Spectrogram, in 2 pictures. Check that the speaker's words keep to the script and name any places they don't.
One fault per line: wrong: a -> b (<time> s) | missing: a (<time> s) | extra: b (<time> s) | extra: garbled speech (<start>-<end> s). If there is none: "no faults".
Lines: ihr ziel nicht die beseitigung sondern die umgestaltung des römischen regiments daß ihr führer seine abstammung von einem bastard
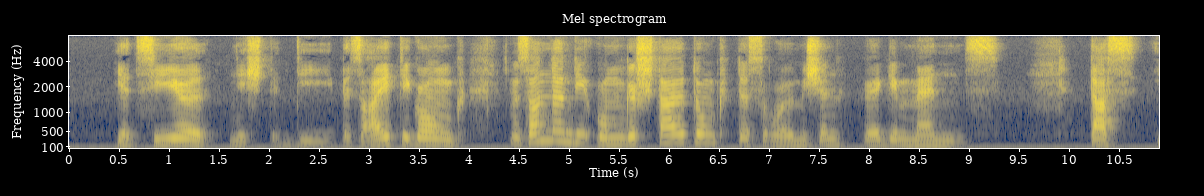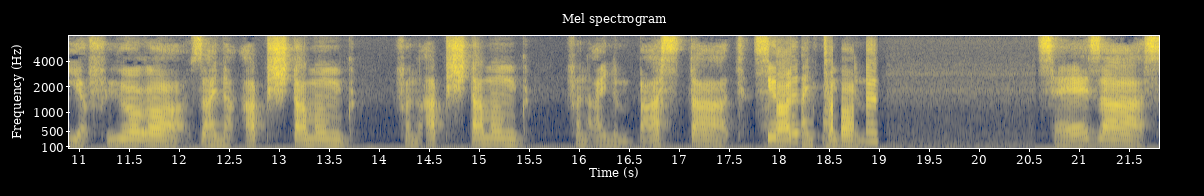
extra: abstammung von (14.5 s)
extra: garbled speech (17.7-19.0 s)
